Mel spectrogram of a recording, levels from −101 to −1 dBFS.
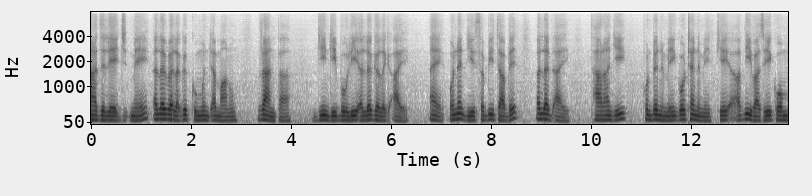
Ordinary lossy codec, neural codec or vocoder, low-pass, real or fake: none; codec, 16 kHz, 0.2 kbps, FocalCodec; none; fake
